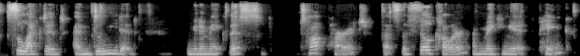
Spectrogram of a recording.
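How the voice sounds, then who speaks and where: A woman teaching design software on a video call, chatty and self-correcting as she demonstrates. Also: on the low side, vocal fry, husky, rough recording. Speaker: software instructor. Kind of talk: screen-share tutorial.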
